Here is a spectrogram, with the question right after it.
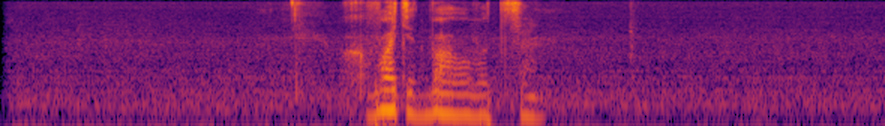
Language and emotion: Russian, angry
